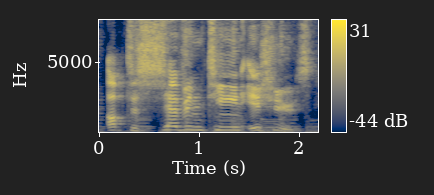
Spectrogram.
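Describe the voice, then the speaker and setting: Bright, high-voiced man, amused and sweary. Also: sing-song, takes it slowly, faint music behind. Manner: sweary, amused, often breaking into laughter. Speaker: video host. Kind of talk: casual commentary, reading a comic summary aloud.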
